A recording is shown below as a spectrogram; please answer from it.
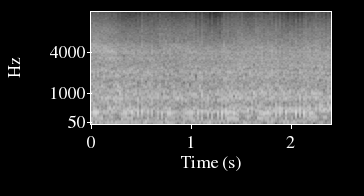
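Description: A trance record played from vinyl in a breakdown: the kick drum has dropped out, leaving a steady buzzing synth over a wash of noise.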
